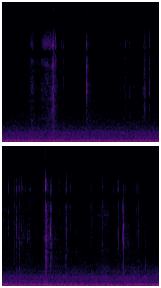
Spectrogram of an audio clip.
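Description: Faint, scattered clicks and light handling noises from peeling the red liner strips off the adhesive tape on a plastic grill cover, over a steady low hum.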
